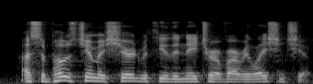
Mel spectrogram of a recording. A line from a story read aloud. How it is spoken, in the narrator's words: said Mary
